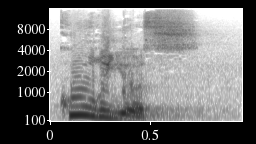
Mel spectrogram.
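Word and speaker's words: kurios (κύριος): Le mot seigneur vient d'un mot grec que l'on prononce kurios, K-U-R-I-O-S, kurios.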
